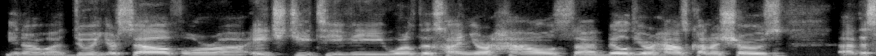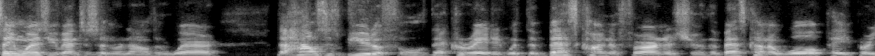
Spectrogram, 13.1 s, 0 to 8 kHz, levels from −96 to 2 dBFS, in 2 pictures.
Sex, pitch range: male, 155-205 Hz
